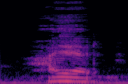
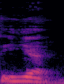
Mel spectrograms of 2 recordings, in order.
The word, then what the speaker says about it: heir: हायर, हायर, तो इसे हम क्या बोलते हैं, this is नॉट हायर, this is ईयर, ईयर, हियर, हियर, right.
